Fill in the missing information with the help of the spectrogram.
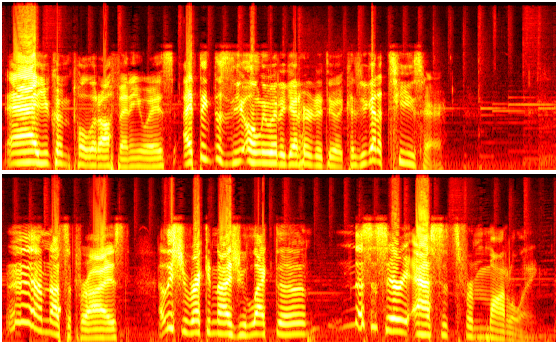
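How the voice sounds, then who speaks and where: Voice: medium pitch, sing-song, a little fast, bright, forceful tone. A let's player giving jokey, teasing commentary and reading a game's story aloud, with game music behind. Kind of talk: let's play commentary and read-aloud narration.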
